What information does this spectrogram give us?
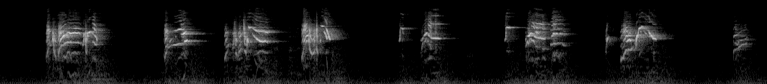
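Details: Excited female European goldfinch calling to stimulate males. Bursts of bright, twittering, buzzy notes come in short clusters about once a second, with clean silences between them.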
